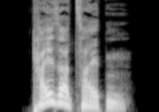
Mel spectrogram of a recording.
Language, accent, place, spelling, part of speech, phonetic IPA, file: German, Germany, Berlin, Kaiserzeiten, noun, [ˈkaɪ̯zɐˌt͡saɪ̯tn̩], De-Kaiserzeiten.ogg
- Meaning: plural of Kaiserzeit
